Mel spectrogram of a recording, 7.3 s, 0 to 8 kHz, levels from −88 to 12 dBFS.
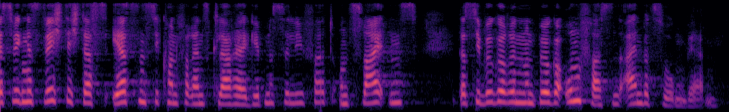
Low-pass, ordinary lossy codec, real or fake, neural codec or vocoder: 7.2 kHz; MP3, 64 kbps; real; none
